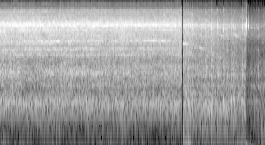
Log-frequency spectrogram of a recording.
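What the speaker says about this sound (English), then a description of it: "I've been doing this with my hand mixer for a couple of minutes" A hand mixer whirs steadily at high speed while beating egg whites to stiff peaks, a loud, continuous close-up drone that briefly cuts out and restarts near the end.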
